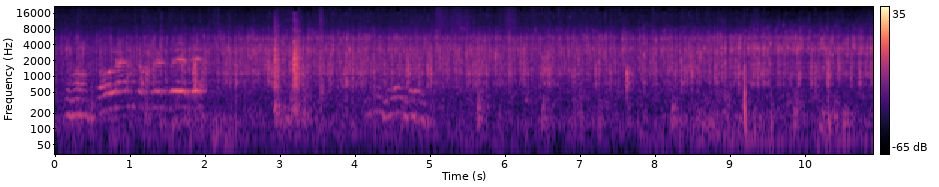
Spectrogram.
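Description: Raw banana wafers fry in oil over full gas with a constant bubbling sizzle and occasional stirring clatter, and someone talks briefly over it at the start.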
